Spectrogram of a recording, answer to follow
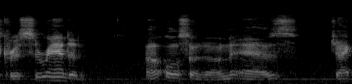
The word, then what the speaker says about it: Sarandon: and chris sarandon and i've been saying his last name wrong for so long i just pronounced his serendipity sarandan and anyway so i found chris sarandon and i had told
